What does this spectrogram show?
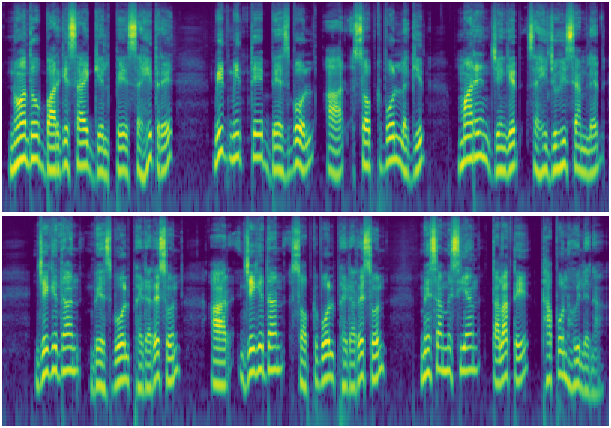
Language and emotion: Santali, neutral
